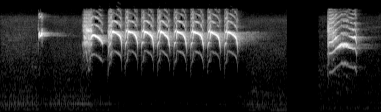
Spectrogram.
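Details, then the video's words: Lure call for sogon: a thin high note, then a quick string of about ten bright downslurred chirps at an even pace. A brief silence follows, then one loud chirp. "suara sogon cocok buat pancinggan sogon"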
